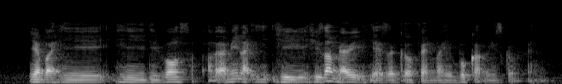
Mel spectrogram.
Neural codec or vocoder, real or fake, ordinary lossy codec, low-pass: vocoder, 44.1 kHz, 128 mel bands, Pupu-Vocoder; fake; none; 7.2 kHz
